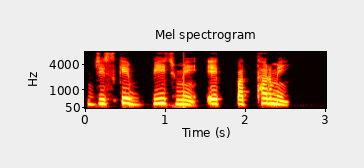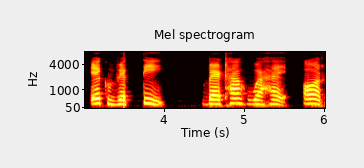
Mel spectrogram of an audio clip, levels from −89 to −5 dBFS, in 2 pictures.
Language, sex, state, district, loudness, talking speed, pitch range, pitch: Hindi, female, Chhattisgarh, Balrampur, -17 LUFS, 130 wpm, 205-245 Hz, 225 Hz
